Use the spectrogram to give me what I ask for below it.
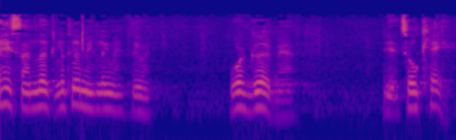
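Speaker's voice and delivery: soft, low, gentle reassurance; calm him down tenderly, almost under the breath; retold compassion. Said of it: "gave me so much compassion for him".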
